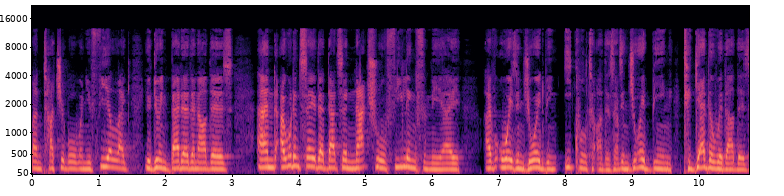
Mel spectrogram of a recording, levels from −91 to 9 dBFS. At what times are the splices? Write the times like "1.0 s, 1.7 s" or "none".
8.8 s

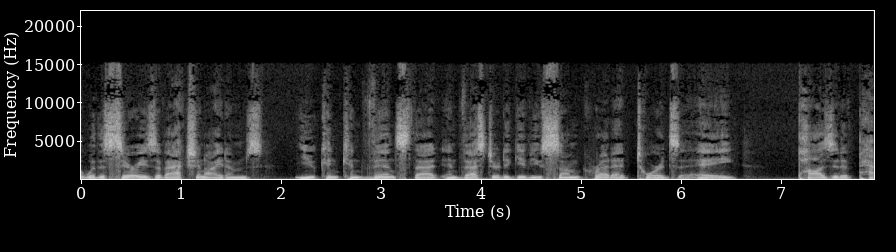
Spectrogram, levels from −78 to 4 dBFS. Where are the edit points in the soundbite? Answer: none

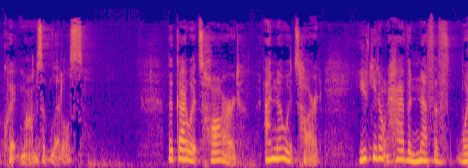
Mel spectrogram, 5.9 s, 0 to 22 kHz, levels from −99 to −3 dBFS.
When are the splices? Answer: 2.3 s, 4.6 s

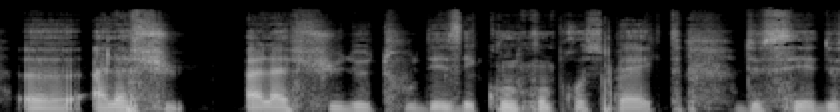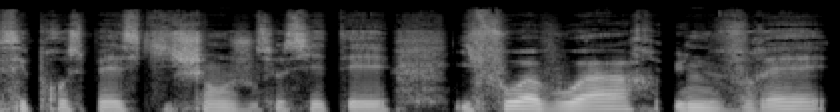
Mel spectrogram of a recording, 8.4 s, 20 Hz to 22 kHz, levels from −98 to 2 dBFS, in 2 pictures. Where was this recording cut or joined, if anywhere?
2.3 s, 3.7 s, 5.5 s

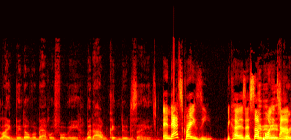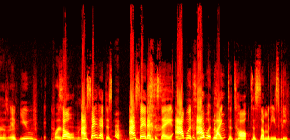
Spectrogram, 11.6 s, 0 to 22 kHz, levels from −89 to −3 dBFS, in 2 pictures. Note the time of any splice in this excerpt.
6.9 s, 8.0 s

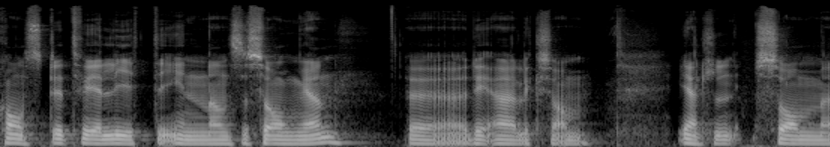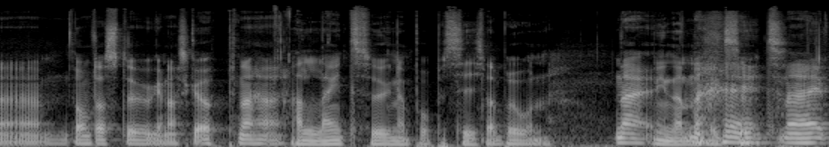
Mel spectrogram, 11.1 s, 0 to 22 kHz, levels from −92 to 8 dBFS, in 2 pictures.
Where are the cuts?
4.9 s, 6.2 s, 8.8 s

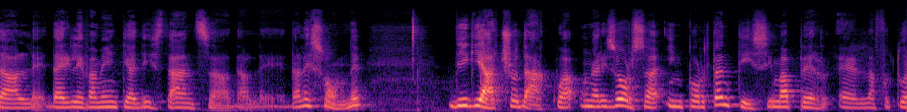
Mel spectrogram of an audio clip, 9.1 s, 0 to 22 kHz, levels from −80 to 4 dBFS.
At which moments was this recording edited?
none

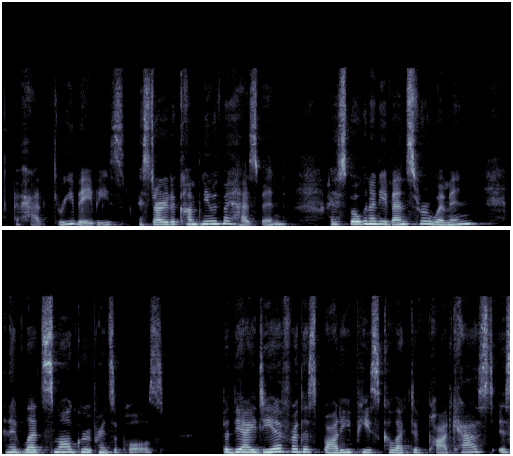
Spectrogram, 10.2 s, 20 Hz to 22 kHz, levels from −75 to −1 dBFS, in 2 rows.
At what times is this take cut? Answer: 1.3 s, 6.0 s

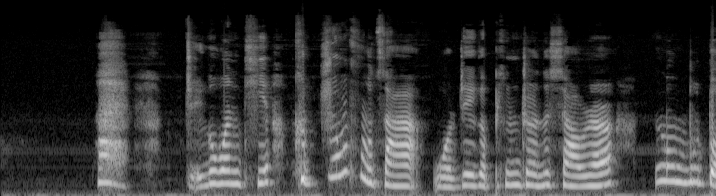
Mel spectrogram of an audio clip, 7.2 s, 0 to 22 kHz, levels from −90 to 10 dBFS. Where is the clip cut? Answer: 1.8 s, 4.3 s

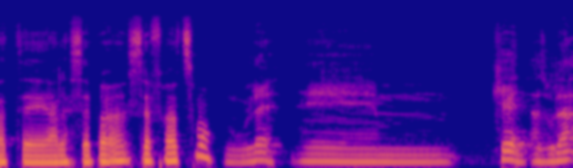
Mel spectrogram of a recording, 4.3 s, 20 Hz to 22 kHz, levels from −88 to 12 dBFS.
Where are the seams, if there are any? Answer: 1.6 s

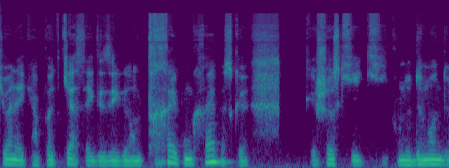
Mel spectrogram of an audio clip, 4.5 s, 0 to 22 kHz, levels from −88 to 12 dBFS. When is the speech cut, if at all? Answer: none

